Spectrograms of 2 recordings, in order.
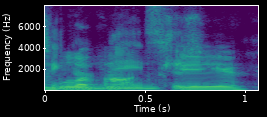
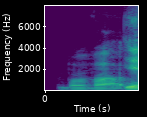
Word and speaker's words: Blavatsky: But Madame Blavatsky is like, I'm probably butchering the pronouncing Madame Blavatsky. That's what I've always heard it pronounced. – Blavatsky.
